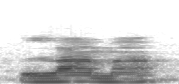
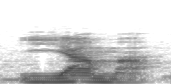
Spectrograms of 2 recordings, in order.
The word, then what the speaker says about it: llama: is pronounced yeah and the Double L is pronounced as a y so we would say not llama but Yama Yama Yama me yamo me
